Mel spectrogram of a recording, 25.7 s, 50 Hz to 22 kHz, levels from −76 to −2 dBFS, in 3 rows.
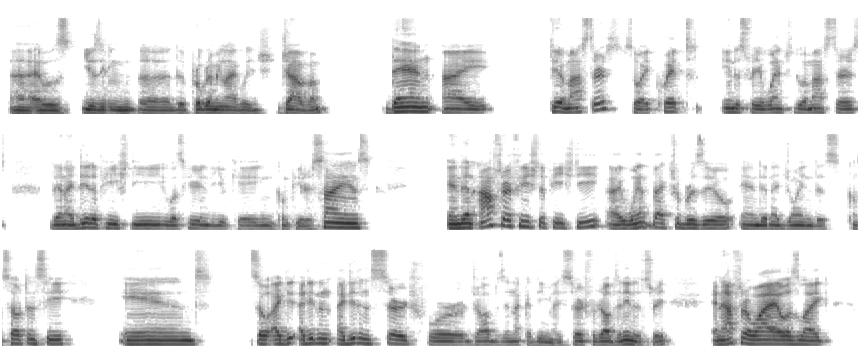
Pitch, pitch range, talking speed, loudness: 130 Hz, 115-150 Hz, 185 wpm, -26 LUFS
